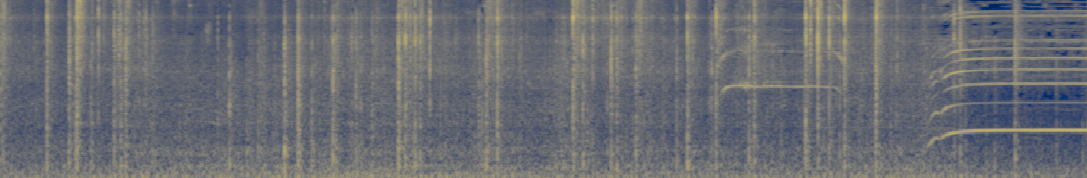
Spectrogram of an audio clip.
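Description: Aerial fireworks display: a continuous low rumble of bursts with many sharp bangs and crackles. Near the end a shrill whistle glides up and holds for about a second.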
